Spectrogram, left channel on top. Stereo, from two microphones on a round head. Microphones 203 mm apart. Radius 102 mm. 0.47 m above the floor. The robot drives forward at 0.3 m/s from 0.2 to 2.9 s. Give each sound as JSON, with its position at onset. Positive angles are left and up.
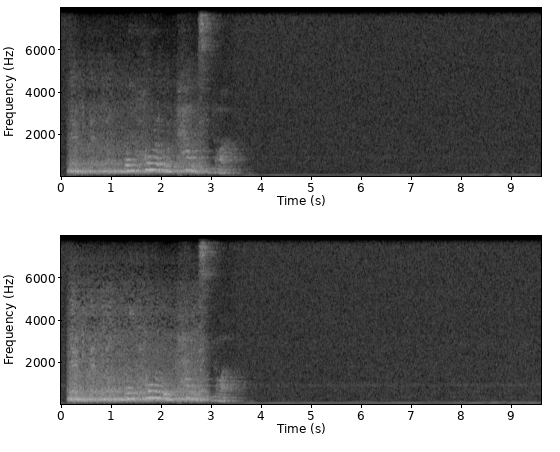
{"t": 1.3, "sound": "a woman speaking", "side_deg": 40, "distance_m": 1.0}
